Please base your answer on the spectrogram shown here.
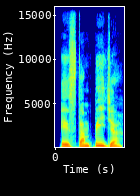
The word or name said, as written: estampilla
